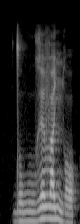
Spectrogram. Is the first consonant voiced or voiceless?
voiced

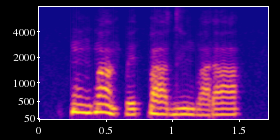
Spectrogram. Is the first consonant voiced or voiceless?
voiceless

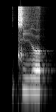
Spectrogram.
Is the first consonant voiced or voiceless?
voiceless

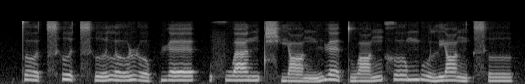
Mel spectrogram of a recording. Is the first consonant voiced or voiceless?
voiceless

